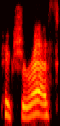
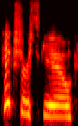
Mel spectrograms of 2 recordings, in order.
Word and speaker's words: picturesque: loud in class and got to the word picturesque and pronounced it picture skew and had this disagreeable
